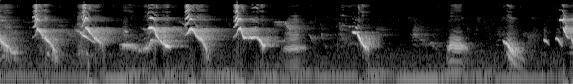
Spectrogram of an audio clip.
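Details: Juvenile common hill myna chattering loudly: a string of sharp downward-sweeping squawks, then quieter buzzy, ribbed notes and scattered short chirps, with a low hum underneath.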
